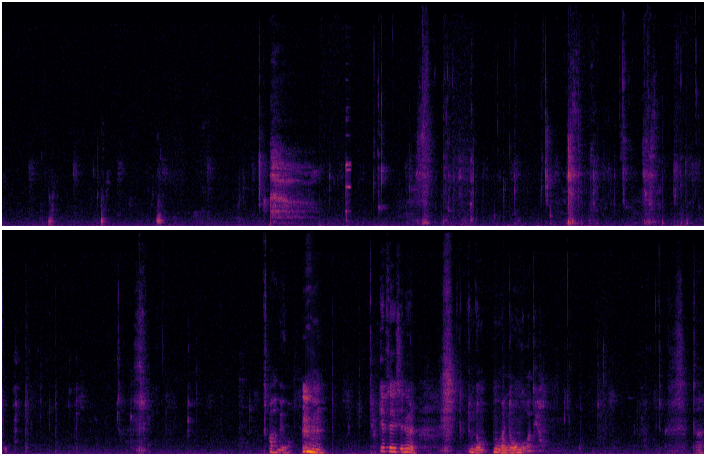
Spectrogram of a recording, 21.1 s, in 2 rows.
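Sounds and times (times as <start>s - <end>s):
chewing and mouth sounds: 0.4s - 4.0s, 5.6s - 13.6s, 18.8s - 20.5s.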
